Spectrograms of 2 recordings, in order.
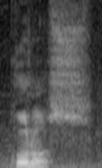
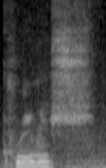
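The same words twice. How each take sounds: First: The word is said without an R sound. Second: The word is said with an R sound.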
